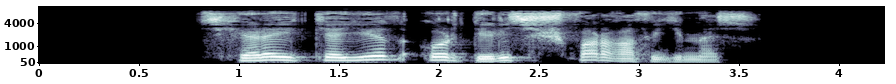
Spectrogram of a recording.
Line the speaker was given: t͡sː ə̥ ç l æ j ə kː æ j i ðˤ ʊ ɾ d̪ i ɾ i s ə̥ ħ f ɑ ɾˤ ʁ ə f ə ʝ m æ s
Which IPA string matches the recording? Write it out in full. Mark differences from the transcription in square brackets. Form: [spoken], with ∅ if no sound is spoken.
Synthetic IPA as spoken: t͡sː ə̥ ç [ɾ] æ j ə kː æ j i ðˤ ʊ ɾ d̪ i ɾ i s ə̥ [ʃ] f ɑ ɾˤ ʁ ə f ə ʝ m æ s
